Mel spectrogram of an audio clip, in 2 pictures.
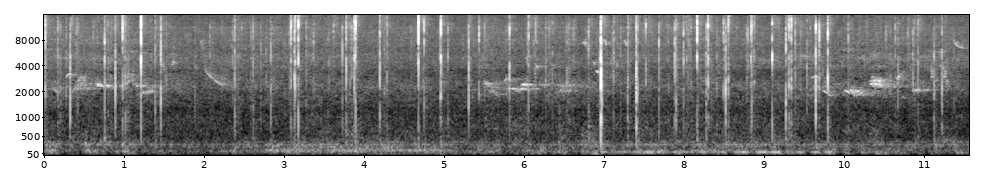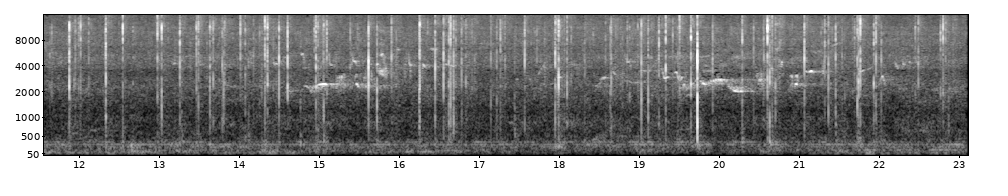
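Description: Quiet outdoor ambience with faint bird chirps every few seconds and scattered light ticks.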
